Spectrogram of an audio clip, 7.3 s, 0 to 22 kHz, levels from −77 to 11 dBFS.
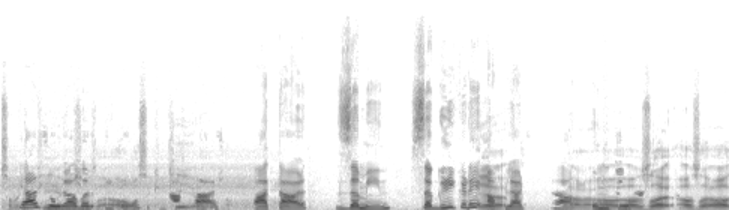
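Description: From 0.0 to 2.77 s there is an echo leak: a faint delayed copy of the speech trails the original by about 457 ms, sitting roughly 25 dB below it. The likely cause is a far-end loudspeaker whose echo canceller failed to remove all of the pickup.

The speech is also suppressed in double talk, likely because the canceller could not separate the talker from echo while both sides spoke and turned everything down. From 0.17 to 1.33 s and 1.67 to 2.78 s, the level dips by around 10 dB. From 5.29 to 5.63 s and 6.13 to 7.13 s, it drops by about 30 dB, nearly cutting the speech out.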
